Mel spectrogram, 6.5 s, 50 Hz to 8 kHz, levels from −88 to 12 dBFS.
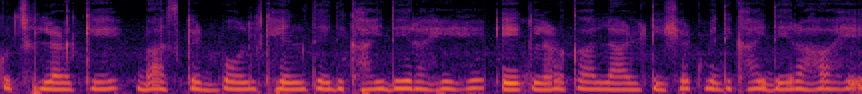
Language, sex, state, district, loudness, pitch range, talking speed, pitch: Hindi, female, Maharashtra, Nagpur, -27 LUFS, 210-230 Hz, 155 wpm, 220 Hz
